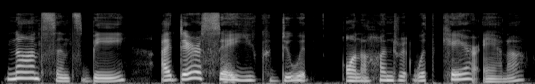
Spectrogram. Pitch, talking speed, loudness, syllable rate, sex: 195 Hz, 170 wpm, -20 LUFS, 4.2 syllables/s, female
